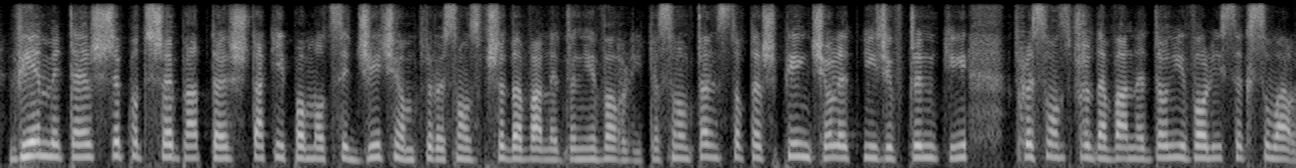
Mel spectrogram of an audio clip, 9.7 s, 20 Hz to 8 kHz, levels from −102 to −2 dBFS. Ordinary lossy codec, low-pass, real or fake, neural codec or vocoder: none; 7.2 kHz; fake; codec, 16 kHz in and 24 kHz out, 0.8 kbps, FocalCodec, streaming, 65536 codes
